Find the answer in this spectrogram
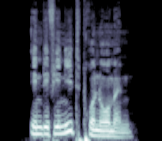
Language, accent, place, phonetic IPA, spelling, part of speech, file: German, Germany, Berlin, [ɪndefiˈniːtpʁoˌnoːmən], Indefinitpronomen, noun, De-Indefinitpronomen.ogg
- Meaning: indefinite pronoun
